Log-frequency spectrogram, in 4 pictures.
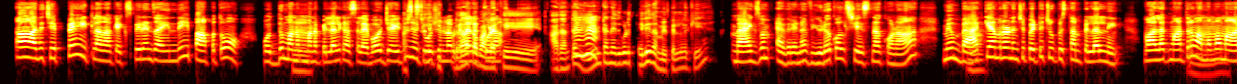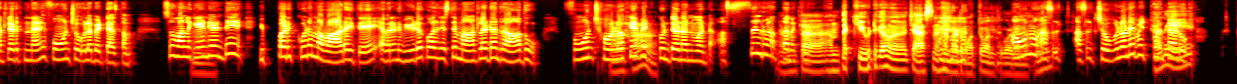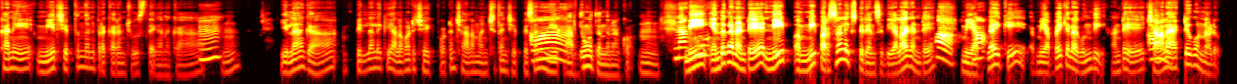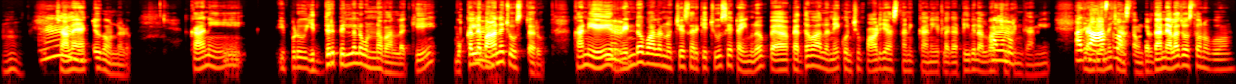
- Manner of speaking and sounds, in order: in English: "అవాయిడ్"; in English: "ట్యూషన్‌లో"; other background noise; in English: "మాక్సిమం"; tapping; in English: "వీడియో కాల్స్"; in English: "బాక్ కెమెరా"; in English: "సో"; in English: "వీడియో కాల్"; chuckle; in English: "క్యూట్‌గా"; giggle; in English: "పర్సనల్ ఎక్స్‌పీరియన్స్"; in English: "యాక్టివ్‌గున్నాడు"; in English: "యాక్టివ్‌గా"
- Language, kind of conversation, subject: Telugu, podcast, పిల్లల డిజిటల్ వినియోగాన్ని మీరు ఎలా నియంత్రిస్తారు?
